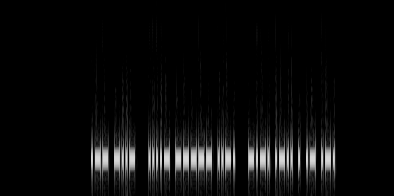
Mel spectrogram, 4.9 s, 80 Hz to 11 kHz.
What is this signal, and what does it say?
Morse code, heard as a keyed tone, about 49 wpm, 700 Hz. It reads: WX 40F CLEAR
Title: Practice QSO - Exchange 2 - Info - 50wpm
